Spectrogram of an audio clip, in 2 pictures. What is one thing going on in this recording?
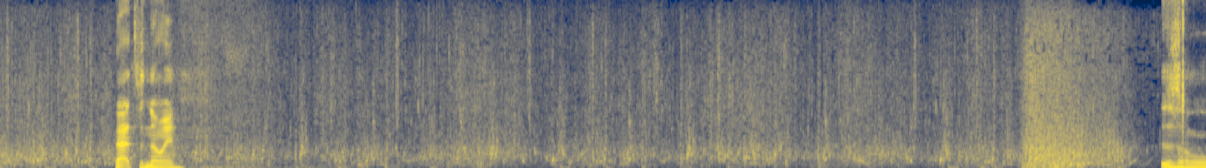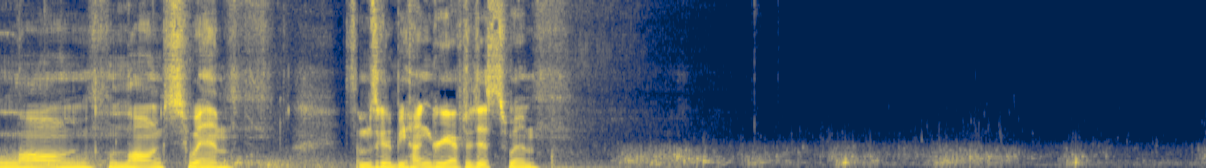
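Water splashes and bubbles as a figure dives under the sea.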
